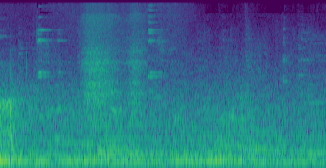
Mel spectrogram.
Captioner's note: laughs softly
